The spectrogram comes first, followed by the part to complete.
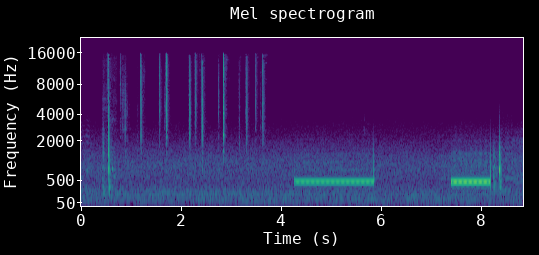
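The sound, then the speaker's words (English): A quick series of sharp clicks like buttons being pressed on a phone, followed by two steady, fairly loud telephone tones separated by a pause. No one speaks. “Well, dial.”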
